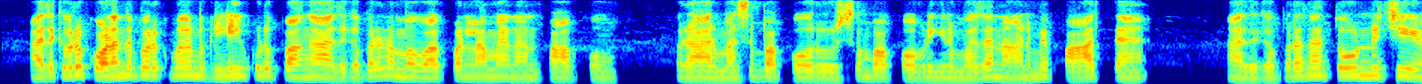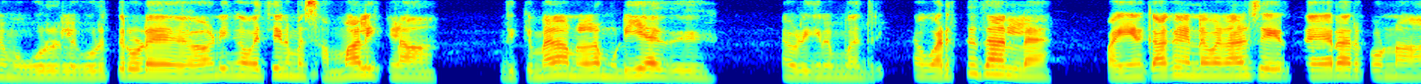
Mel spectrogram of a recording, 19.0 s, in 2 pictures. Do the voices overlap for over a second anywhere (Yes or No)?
No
